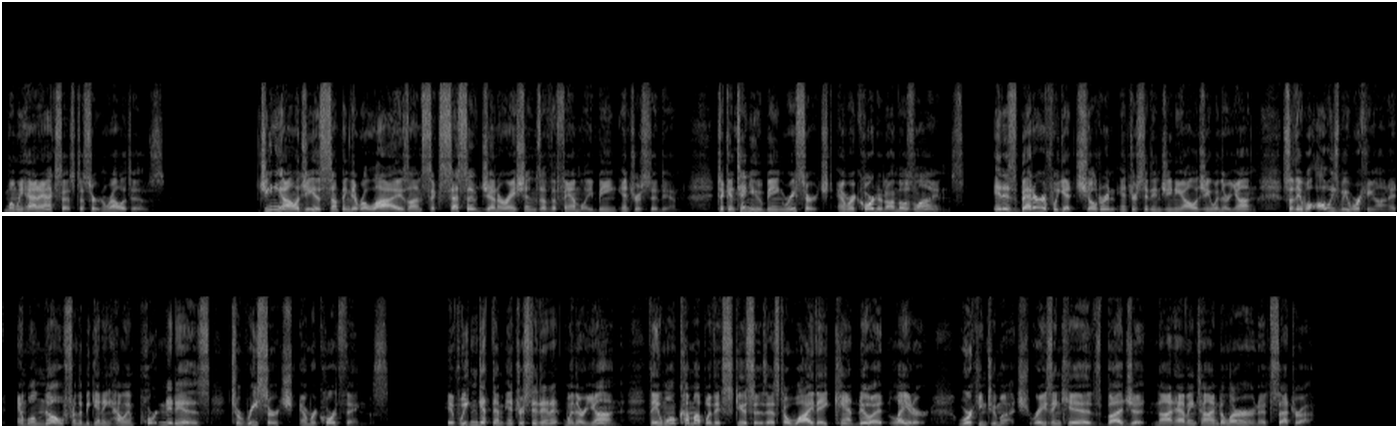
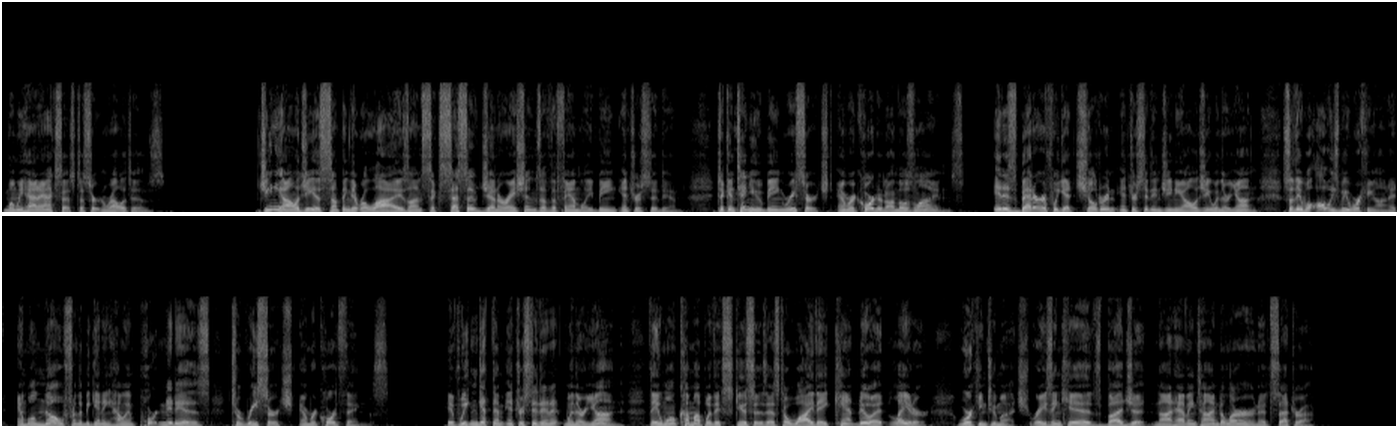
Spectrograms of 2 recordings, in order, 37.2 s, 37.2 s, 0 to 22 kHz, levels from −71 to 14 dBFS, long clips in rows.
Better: second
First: thin; very; fading below 650 Hz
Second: none

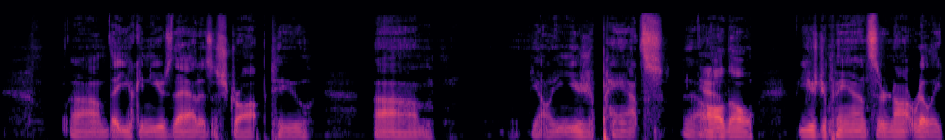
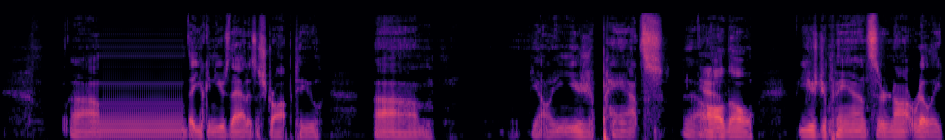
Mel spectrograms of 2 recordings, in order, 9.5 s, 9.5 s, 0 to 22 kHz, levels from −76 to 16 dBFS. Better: first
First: none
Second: audio freezing; at 1 s for 1 s

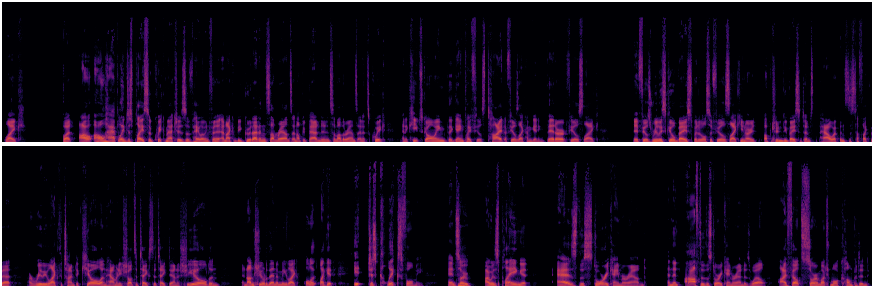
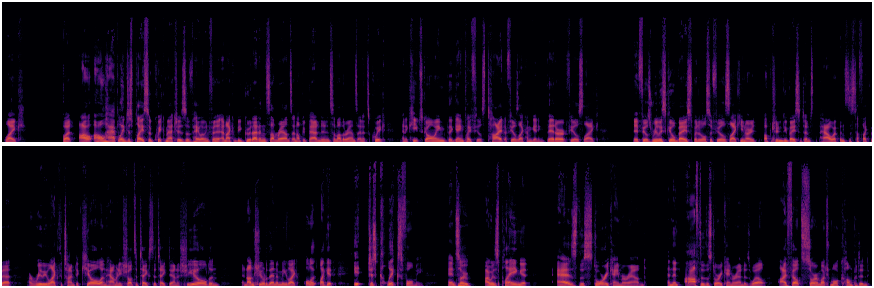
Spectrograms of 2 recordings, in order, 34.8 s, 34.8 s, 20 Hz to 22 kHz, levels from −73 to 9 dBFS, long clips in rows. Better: neither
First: none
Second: none

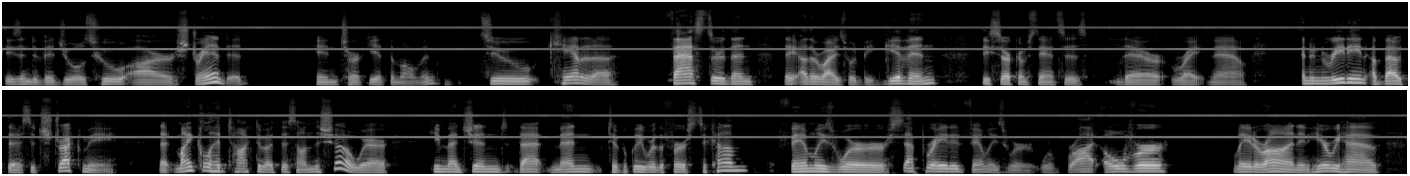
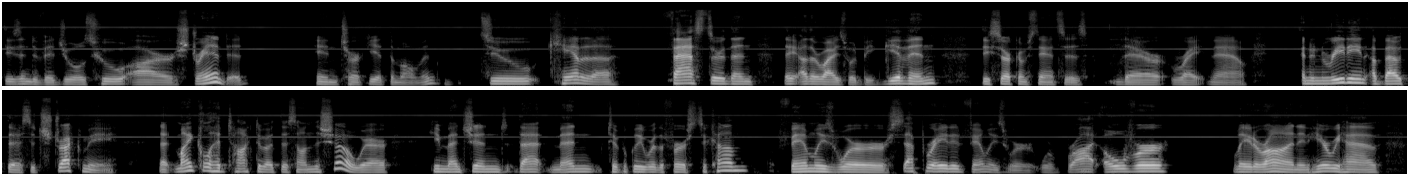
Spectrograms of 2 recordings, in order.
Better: second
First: high-pitched whine; loud; throughout; 2 kHz, 6 dB below the speech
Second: high-pitched whine; faint; throughout; 2 kHz, 25 dB below the speech

